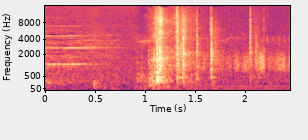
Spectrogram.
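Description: A telephone handset clatters as it is picked up.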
